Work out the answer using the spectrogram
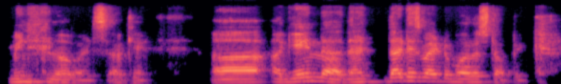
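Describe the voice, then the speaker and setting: Teaching a live memory class online over video, a man explains with patience, repeats points and uses many fillers. His medium-pitched, slightly mellow voice is animated, at a moderate pace.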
